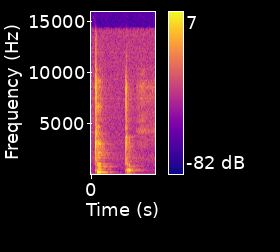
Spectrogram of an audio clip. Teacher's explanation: Todo becomes tutto, and it's a double T, so it's prolonged.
